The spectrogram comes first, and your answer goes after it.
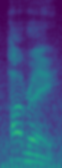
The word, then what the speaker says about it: Havre: welcome to something but i didn't catch it harvey h-a-v-r-e it's north central montana we are not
